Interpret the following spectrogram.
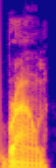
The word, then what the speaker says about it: Braun: of the historical figure Eva Braun pronounced Brown wife of probably one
